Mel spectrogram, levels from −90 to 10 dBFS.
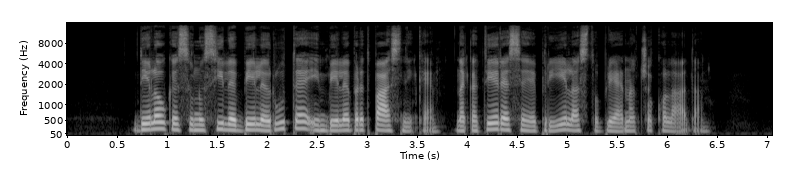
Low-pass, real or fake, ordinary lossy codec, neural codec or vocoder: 14.4 kHz; real; MP3, 96 kbps; none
